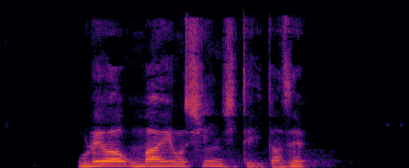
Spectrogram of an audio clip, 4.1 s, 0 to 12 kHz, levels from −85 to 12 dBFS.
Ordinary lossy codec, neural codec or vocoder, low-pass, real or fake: AAC, 48 kbps; vocoder, 44.1 kHz, 128 mel bands, Pupu-Vocoder; 10.8 kHz; fake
